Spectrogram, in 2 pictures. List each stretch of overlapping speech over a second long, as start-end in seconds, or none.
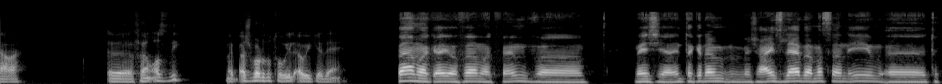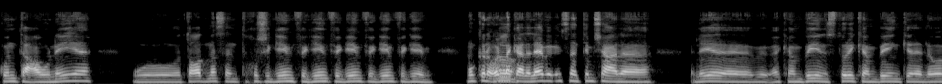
none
